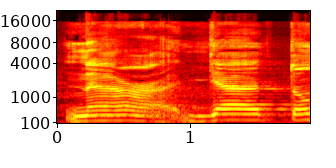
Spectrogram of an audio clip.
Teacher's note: domahtain bertemu dengan huruf wau ya dileburkan bacaannya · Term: idgham bighunah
